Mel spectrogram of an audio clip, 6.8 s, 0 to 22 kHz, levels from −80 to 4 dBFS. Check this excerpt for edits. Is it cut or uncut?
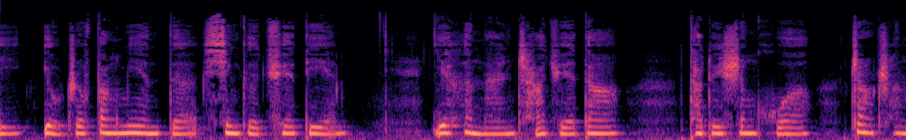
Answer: uncut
